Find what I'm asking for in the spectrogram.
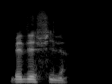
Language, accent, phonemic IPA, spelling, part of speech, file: French, France, /be.de.fil/, bédéphile, noun, LL-Q150 (fra)-bédéphile.wav
- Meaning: a fan of comic books &c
